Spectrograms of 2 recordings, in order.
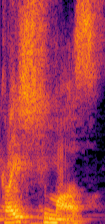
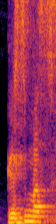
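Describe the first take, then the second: First: Said as two parts, Christ and mass. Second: Said as blended krismas, with no t sound. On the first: It centers on Christ himself. The speaker calls it right. "కానీ క్రైస్ట్ మాస్" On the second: It is just a festive holiday. The speaker calls it wrong. "క్రిస్మస్ కాదు"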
